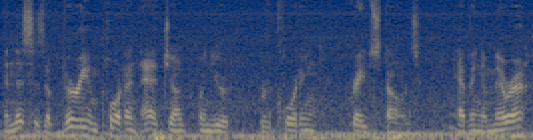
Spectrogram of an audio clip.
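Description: Among the trees of an outdoor cemetery, an older tour guide chats unhurriedly about gravestones, often pausing on "uh" and restarting his sentences. His ordinary-pitched voice is captured by a camcorder mic a few feet away, with steady traffic humming behind him.

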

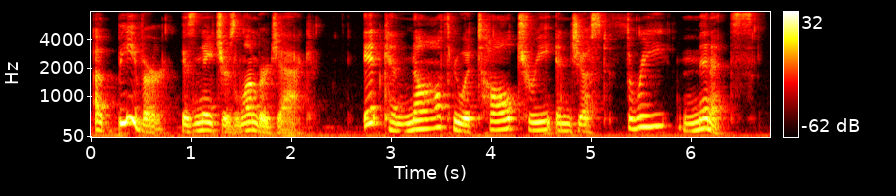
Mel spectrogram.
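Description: A woman with a creaky voice on the low side reads aloud a children's picture book she wrote. Her reading is deliberate and expressive, with pauses placed before key words.

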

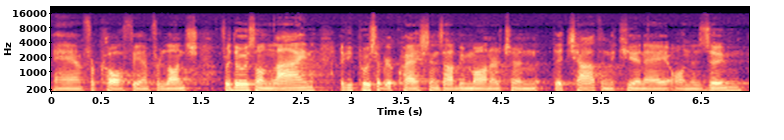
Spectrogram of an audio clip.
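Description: Male organiser, informal and filler-heavy, low-pitched, lectern mic in a big echoey room. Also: steady tone, a little fast. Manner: informal, chatty, with many fillers. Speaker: conference organiser and academic. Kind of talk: conference welcome talk. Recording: long hall reverb.

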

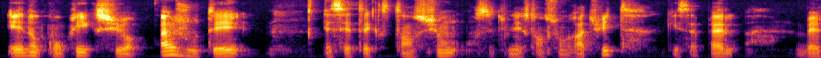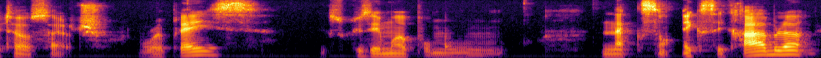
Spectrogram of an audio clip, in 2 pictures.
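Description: A man walking viewers through a software tutorial step by step, hesitant and full of fillers. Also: deep voice, big pitch swings, a little slow. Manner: hesitant, many "heu" fillers, step-by-step explaining. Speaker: WordPress tutorial host. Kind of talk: screencast tutorial.

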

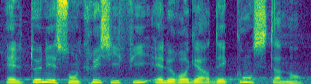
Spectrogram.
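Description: A man's voice: a little high, expressive, normal speed, mellow. A man preaching a sermon as a priest, speaking in an earnest, exhorting way. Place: large church. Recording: long church reverb.

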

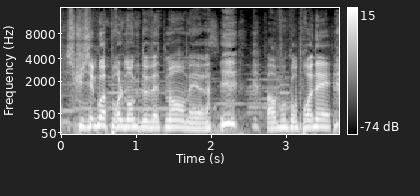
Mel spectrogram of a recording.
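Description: A solemn male fantasy character, put on by a man with a low, dropped voice and slow theatrical phrasing. The tone is grave and heavy throughout. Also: faint music behind, natural voice. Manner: slow, deep, theatrical delivery.

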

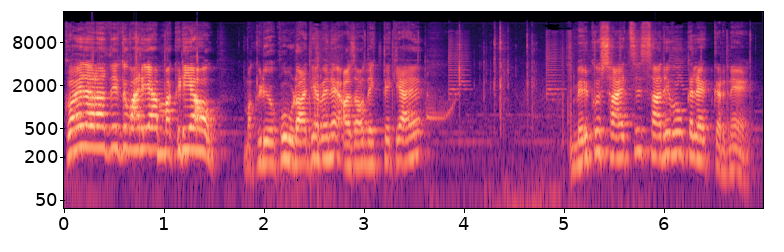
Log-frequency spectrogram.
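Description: Excitable high-voiced man gaming. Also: brisk, soft background music. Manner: excitable, jokey, mock-insults the character. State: sore throat. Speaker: gaming YouTuber. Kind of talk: casual let's-play commentary.

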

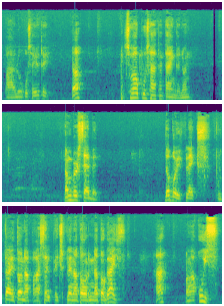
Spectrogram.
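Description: Young male comic vlogger, raised voice, exasperated and cursing through a rant. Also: medium pitch. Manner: loud, exasperated, swears freely. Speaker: comedic vlogger. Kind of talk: comedic rant.

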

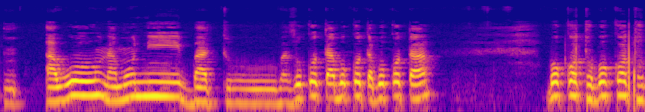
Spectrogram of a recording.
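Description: High-voiced Congolese man streaming live. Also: darkish tone, highs cut off. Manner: repetitive, greets viewers one by one; mixes French and Lingala, heated. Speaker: livestream host. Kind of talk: casual live-stream talk to viewers.

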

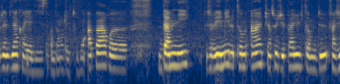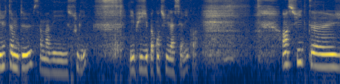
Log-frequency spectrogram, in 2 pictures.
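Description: A woman's voice: fairly low pitch, fairly bright tone. A woman chatting casually about books she bought, hesitant and full of fillers and restarts. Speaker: book blogger. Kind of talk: casual book haul vlog. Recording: slightly distant mic with faint background noise.

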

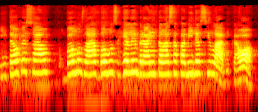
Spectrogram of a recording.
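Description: A woman's voice: high voice, normal speed. A woman teacher from Brazil giving a reading lesson to young children, stretching and stressing each syllable.

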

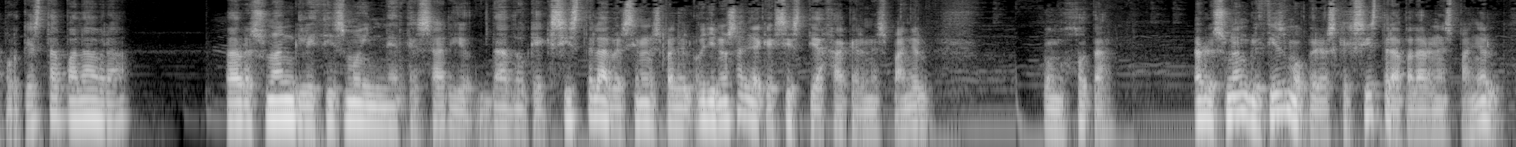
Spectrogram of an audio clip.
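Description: Man, Spain Spanish accent, fairly low voice, casual streamer chatter, faint music behind. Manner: chatty, digressive, reads chat aloud. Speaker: streamer reviewing game cards. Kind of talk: casual live-stream commentary.

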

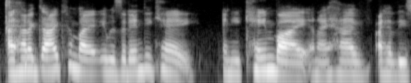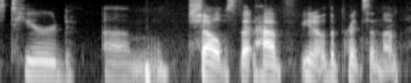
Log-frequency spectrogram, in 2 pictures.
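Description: Lively storytelling woman, lowish voice. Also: normal speed, hardly any pauses, dry recording. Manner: animated storyteller, rises high when quoting people. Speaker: artist, co-host. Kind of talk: casual chat.

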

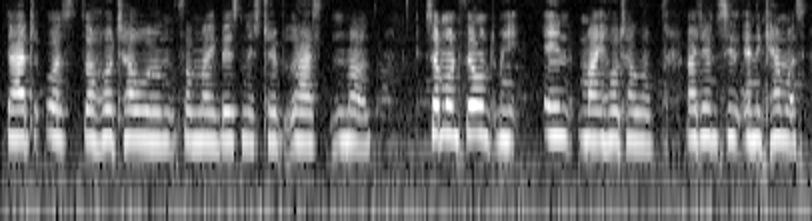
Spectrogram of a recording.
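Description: A woman's voice: sits high, level tone, moderate pace, fairly bright tone, low-quality recording. A woman reading out the texts of a distressed, ashamed young woman, with little change from her own voice. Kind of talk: reading text-message story aloud.

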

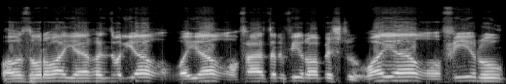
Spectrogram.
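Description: A Bangladeshi man teaches Quran reading, spelling out each Arabic letter and then chanting it in slow, drawn-out syllables. His voice is bright, clear and a little high. It sits close and dry on the microphone. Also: steady tone, no echo. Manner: slow, deliberate, drawn-out recitation.

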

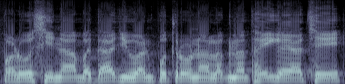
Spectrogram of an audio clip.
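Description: A man's voice: a little high, level tone, normal speed, clean tone, close to an everyday voice. A man voicing a tearful middle-aged mother who pleads with her husband in a storybook tale. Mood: pleading.

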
